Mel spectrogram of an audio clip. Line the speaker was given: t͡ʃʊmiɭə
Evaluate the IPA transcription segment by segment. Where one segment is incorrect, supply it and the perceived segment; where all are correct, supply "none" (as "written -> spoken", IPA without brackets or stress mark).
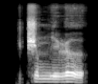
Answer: ʊ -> ə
